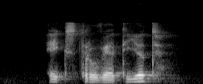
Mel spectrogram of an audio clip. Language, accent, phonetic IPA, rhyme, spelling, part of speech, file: German, Austria, [ˌɛkstʁovɛʁˈtiːɐ̯t], -iːɐ̯t, extrovertiert, adjective, De-at-extrovertiert.ogg
- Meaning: extroverted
